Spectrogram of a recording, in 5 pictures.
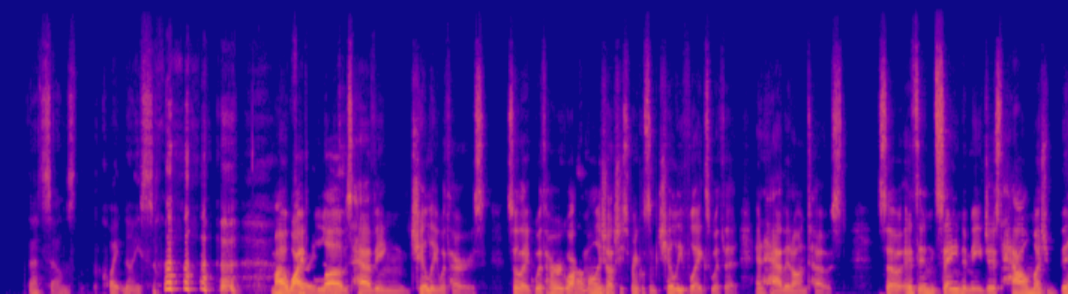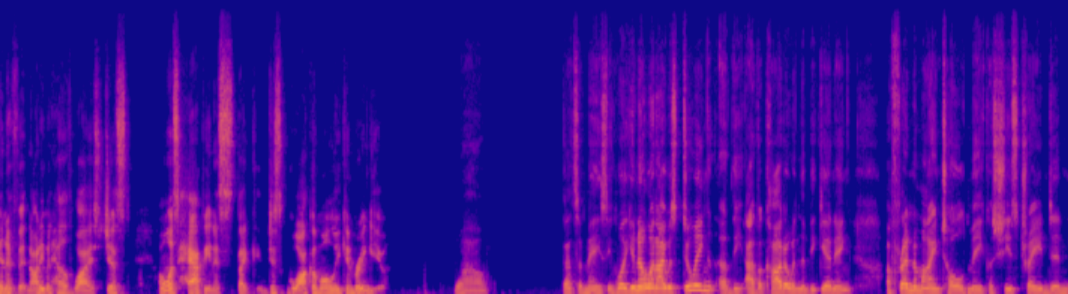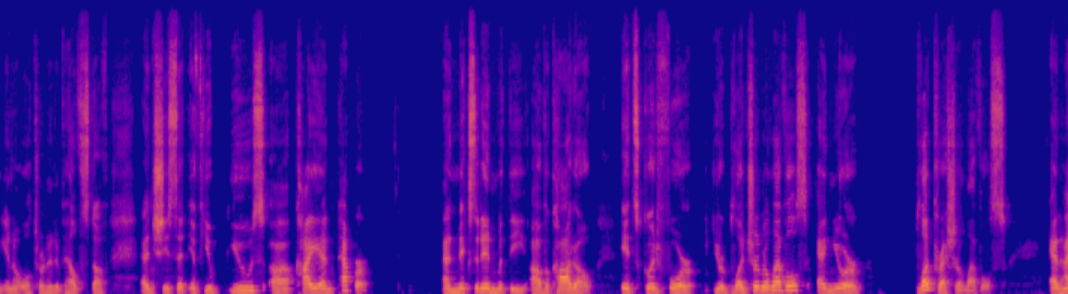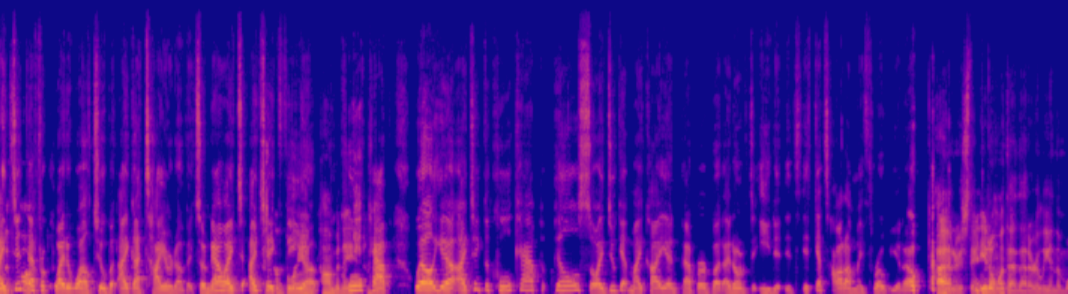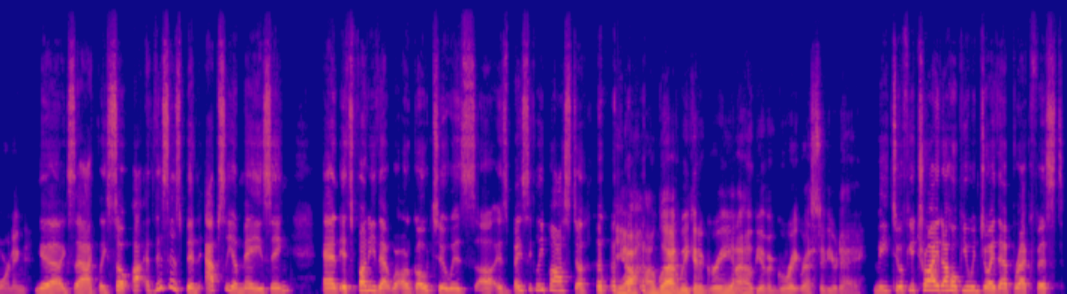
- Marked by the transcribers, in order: other background noise; laugh; laugh; chuckle
- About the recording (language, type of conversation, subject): English, unstructured, What food could you eat every day without getting bored?
- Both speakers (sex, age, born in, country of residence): female, 65-69, United States, United States; male, 20-24, United States, United States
